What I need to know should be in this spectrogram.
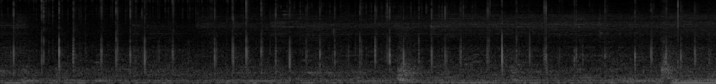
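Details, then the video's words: Loud hay-eating by Mochi, a Holland Lop rabbit: steady crisp crackling crunches repeating quickly, a couple of softer rustling chomps midway and near the end, soft background hum and faint high whine. "ASMR Bunny Eating too loud"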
